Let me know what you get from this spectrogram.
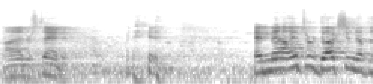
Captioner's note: laughter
